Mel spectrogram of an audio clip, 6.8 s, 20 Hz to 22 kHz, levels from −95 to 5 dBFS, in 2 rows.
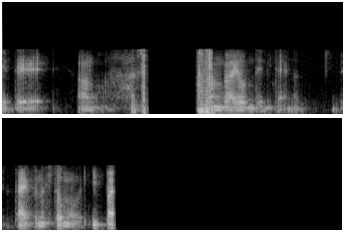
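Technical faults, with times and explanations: Throughout: iLBC codec, plainly audible. Speech is band-limited below 4 kHz with a rough, synthetic edge, consistent with a 30 ms-frame mode near 13.33 kbps.
1.40–2.10 s: cable pulled and plugged in. A pop, about 0.65 s of near silence, a 0.11 s burst of 60 Hz mains buzz as the tip touches, then another pop.
2.25 s: lost iLBC frames. One 30 ms frame is missing, and the decoder fills it by repeating the last pitch cycle with noise, giving a brief held, buzzy sound before recovering.
4.52 s to the end: audio dropout to silence. The speech cuts off mid-flow into silence with no room tone, most likely from a lost input leaving the recorder writing silence.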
